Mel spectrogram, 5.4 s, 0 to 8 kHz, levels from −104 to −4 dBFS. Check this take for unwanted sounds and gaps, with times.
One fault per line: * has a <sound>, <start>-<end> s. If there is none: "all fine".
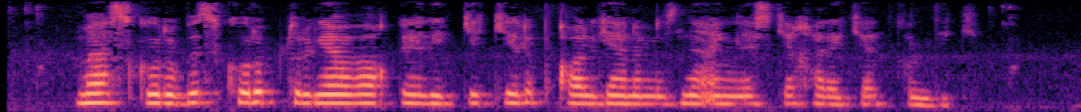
all fine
